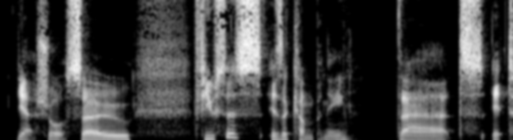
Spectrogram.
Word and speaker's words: Fusus: F-U-S-U-S. – That's how we've been pronouncing it, and I'm going to go with that because we mispronounce on the podcast all the time. So let's just go with Fusus.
